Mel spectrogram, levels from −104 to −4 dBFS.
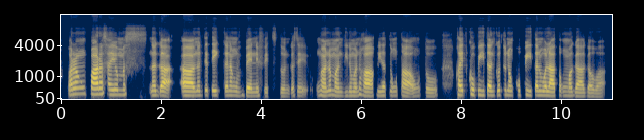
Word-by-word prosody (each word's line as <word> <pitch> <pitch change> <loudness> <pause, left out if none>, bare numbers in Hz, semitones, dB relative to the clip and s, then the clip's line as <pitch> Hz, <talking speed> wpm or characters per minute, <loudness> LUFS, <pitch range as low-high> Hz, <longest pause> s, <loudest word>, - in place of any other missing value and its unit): parang 250 +4 0
para 240 0 +8
sayo 220 -1 -1
mas 215 +3 -12
nag 195 0 -2
ah, 185 - +5 0.2
ah, 185 -1 +8
nagte-take 205 - -3
ka - - -5
ng 185 -1 -7
benefits 165 -2 -3
dun 155 -1 -11
kasi 175 - -10 0.2
nga 185 -2 +1
naman, 185 -4 -3
"Di - - -14
naman 175 0 -5
nakakakita 180 -2 +1
tong 180 0 -12
taong 165 -2 -1 0.2
to. 150 -1 -10 0.4
Kahit 200 -1 +2
kupitan 205 -3 0
ko 195 - -6
to 210 - -9
ng 195 -1 -4
kupitan 195 -1 -2
wala 185 -3 +5
tong 180 -1 -12
magagawa" 155 -5 -4
185 Hz, 165 wpm, -23 LUFS, 175-205 Hz, 0.4 s, para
